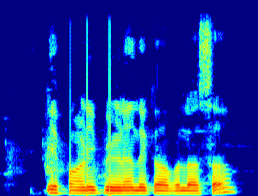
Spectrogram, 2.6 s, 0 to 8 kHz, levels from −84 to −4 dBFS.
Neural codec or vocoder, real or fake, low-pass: none; real; 7.2 kHz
